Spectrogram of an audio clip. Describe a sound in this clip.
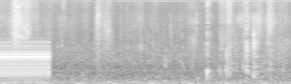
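A rubber glove rustles as it is handled.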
